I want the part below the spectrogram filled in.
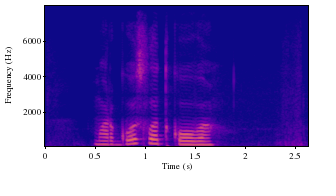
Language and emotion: Russian, neutral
